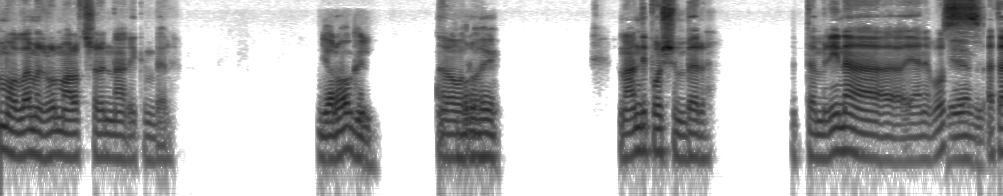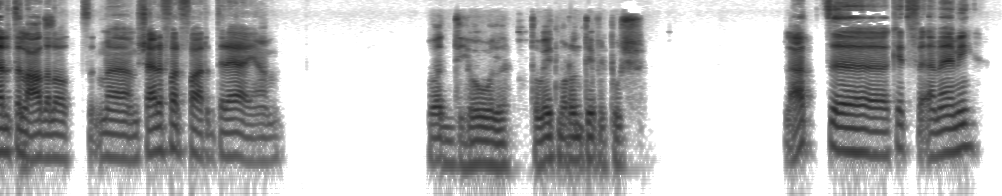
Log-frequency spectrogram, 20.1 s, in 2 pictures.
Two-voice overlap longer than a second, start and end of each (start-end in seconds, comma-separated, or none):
none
